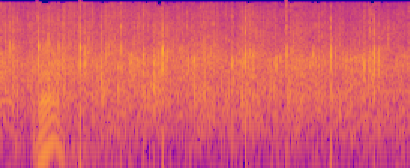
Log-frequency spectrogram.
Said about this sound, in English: Let's clap for the word of God.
